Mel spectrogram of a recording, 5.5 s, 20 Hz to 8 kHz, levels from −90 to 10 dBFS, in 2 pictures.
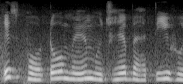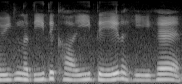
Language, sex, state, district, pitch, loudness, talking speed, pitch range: Hindi, female, Madhya Pradesh, Katni, 200 Hz, -16 LUFS, 120 wpm, 185-215 Hz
